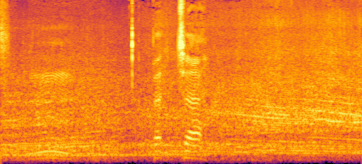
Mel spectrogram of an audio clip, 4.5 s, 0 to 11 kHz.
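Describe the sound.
Lamborghini Super Trofeo race car engines roar steadily on the track at Elkhart Lake during a 2022 race, with a couple of brief, sharper bursts as cars pass, and a voice murmuring faintly underneath.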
